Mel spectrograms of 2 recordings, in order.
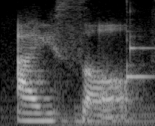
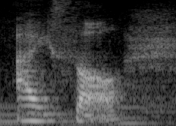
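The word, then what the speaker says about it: Eysel: Last E option here, guys, is the name Isel, spelled E-Y-S-E-L, Isel.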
